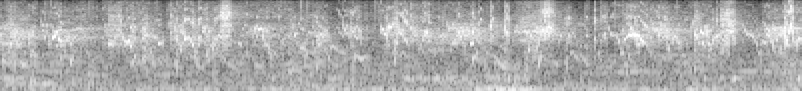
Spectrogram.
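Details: Budgerigar singing: a dense, continuous chatter of squawky chirps, twitters and short warbling notes, rising and falling in loudness throughout with no pauses.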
